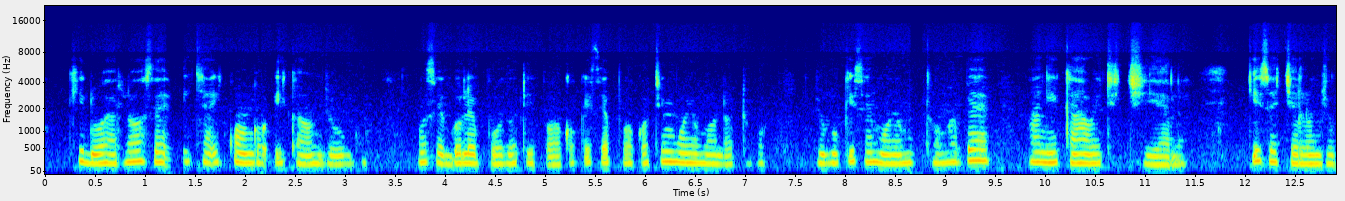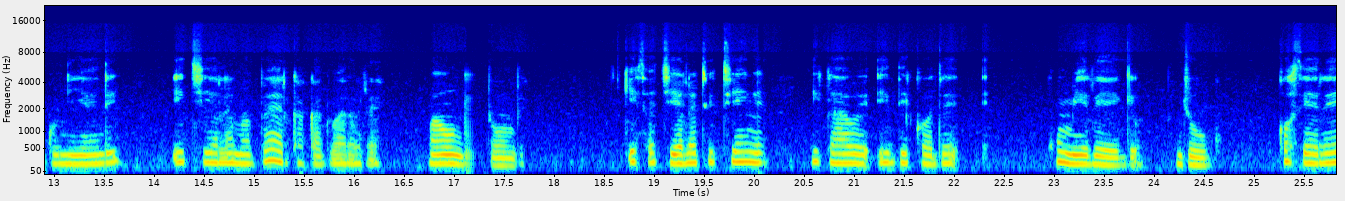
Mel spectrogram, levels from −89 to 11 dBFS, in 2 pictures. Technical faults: noise suppressor artifacts; speech cut by the noise suppressor; long network dropout; short concealed packet loss; burst of packet loss

